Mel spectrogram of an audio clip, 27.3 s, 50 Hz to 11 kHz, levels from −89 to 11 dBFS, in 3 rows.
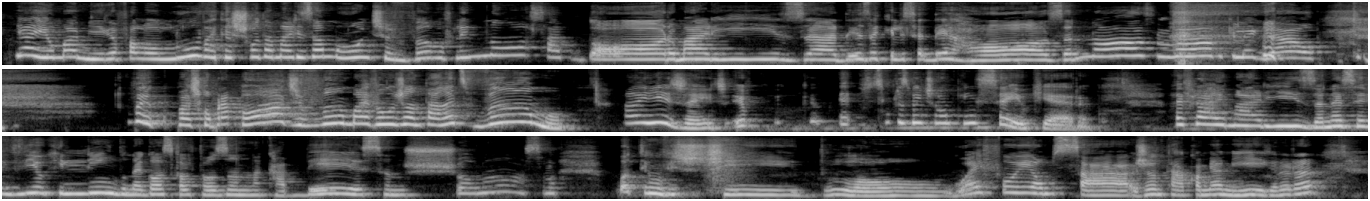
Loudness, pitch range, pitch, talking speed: -16 LUFS, 245-370 Hz, 290 Hz, 180 wpm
